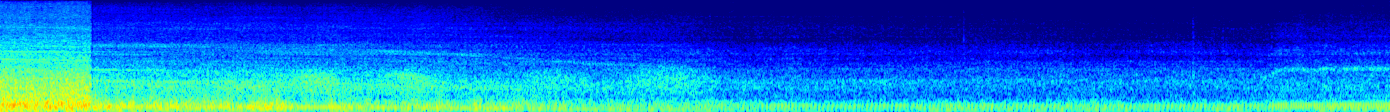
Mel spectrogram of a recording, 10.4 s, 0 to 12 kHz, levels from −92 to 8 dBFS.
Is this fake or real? real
